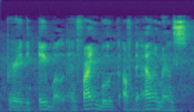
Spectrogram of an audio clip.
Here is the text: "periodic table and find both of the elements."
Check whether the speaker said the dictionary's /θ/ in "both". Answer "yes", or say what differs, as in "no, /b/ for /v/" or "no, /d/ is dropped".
no, /t/ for /θ/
